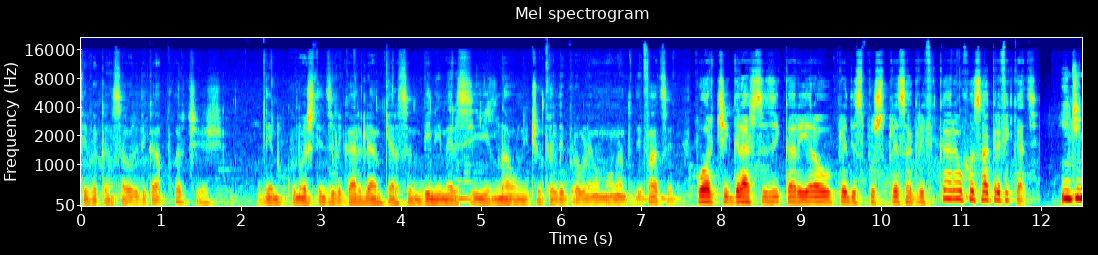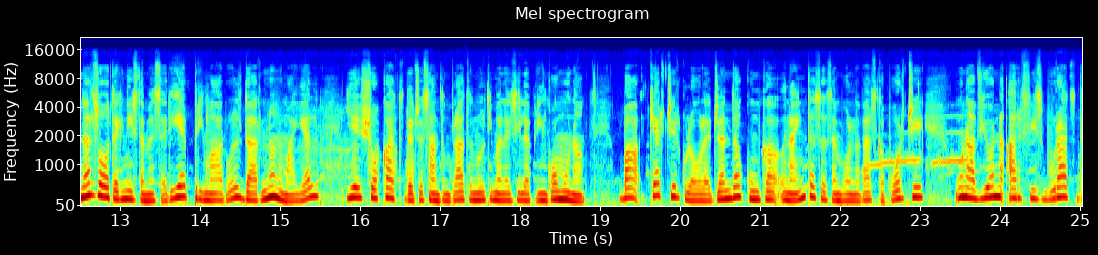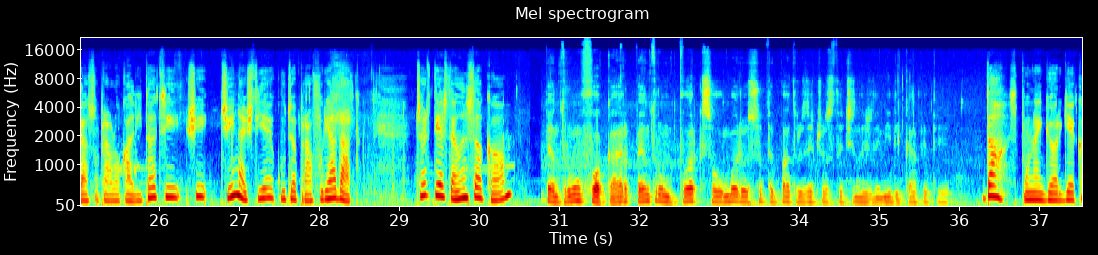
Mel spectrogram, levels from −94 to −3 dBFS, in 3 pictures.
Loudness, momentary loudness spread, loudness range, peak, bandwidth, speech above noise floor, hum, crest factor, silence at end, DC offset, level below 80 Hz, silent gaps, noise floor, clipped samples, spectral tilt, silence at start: -17 LUFS; 15 LU; 10 LU; 0 dBFS; 15 kHz; 23 dB; none; 16 dB; 0 s; under 0.1%; -50 dBFS; none; -39 dBFS; under 0.1%; -7 dB/octave; 0 s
